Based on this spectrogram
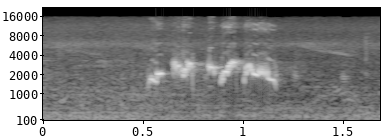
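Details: Red-whiskered bulbul singing as a training model for young birds: one quick burst of lively, slurred, chirping notes rising and falling, lasting about half a second, against a quiet room hum.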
